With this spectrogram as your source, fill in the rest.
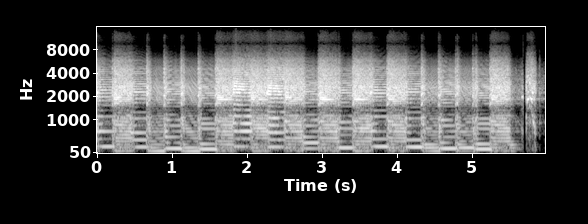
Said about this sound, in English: I have here a little guitar loop.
